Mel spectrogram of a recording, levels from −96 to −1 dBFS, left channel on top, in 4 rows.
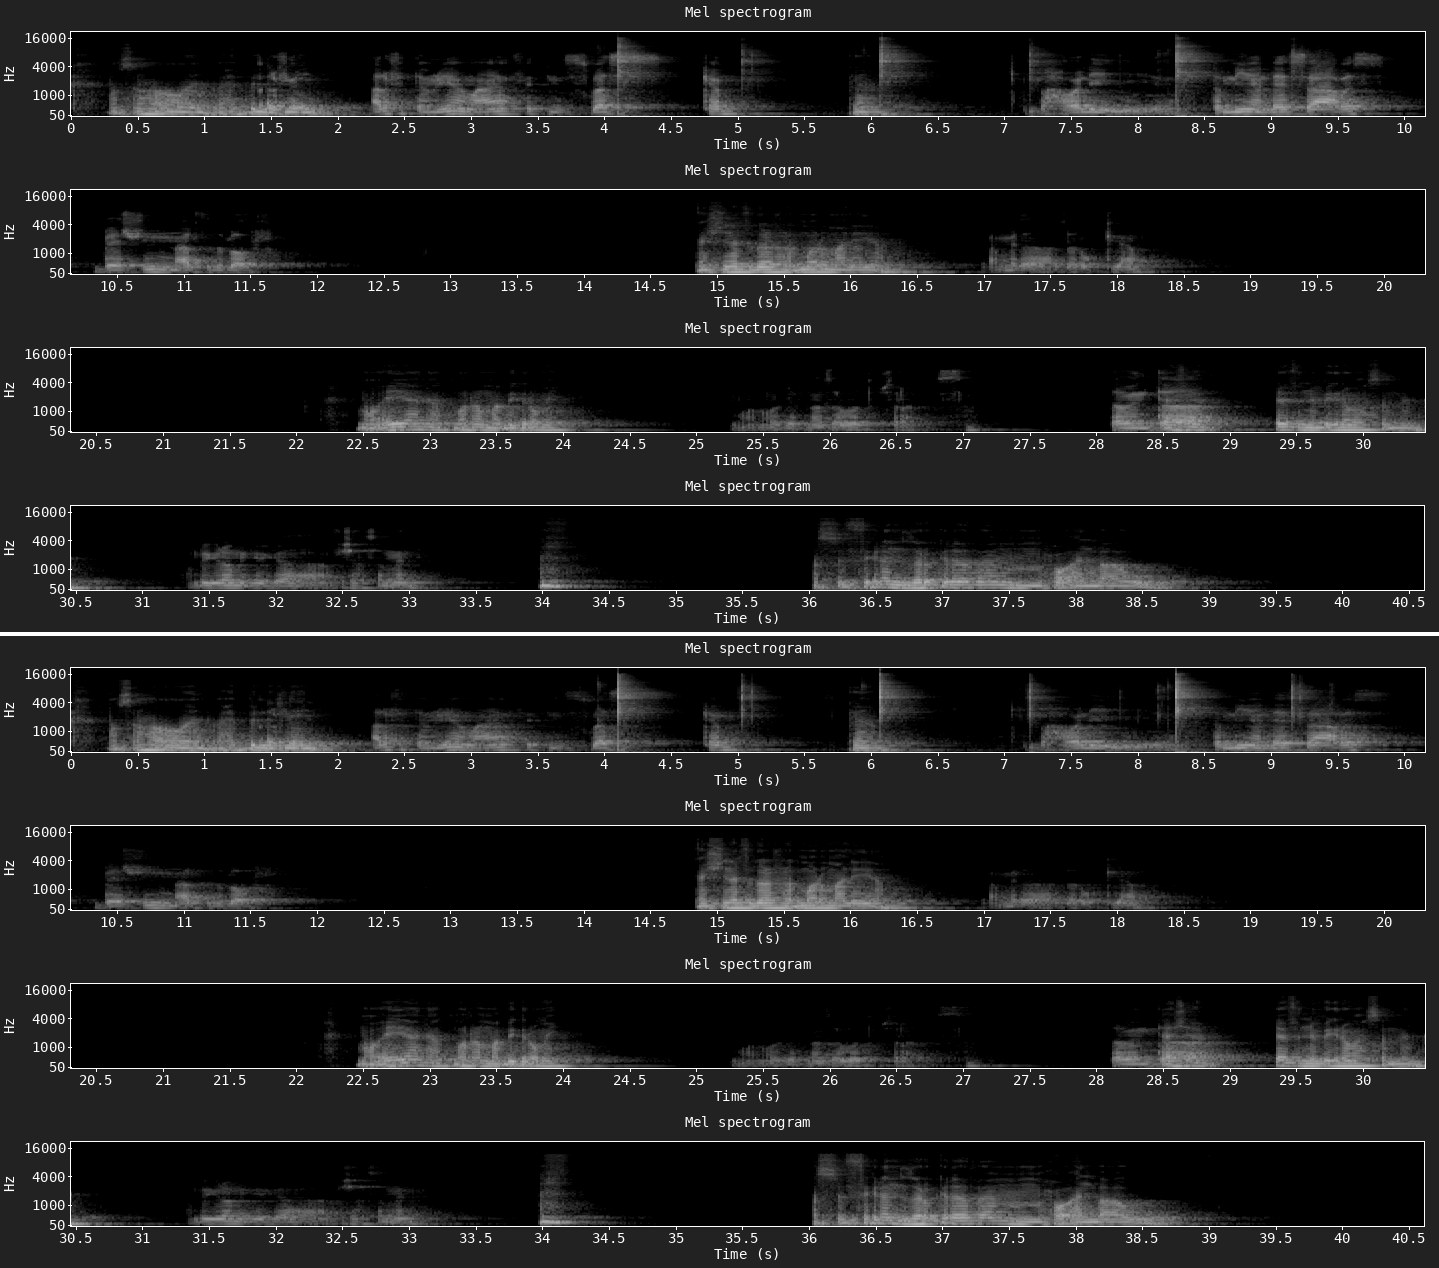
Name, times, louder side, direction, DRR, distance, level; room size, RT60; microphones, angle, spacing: voice 1, 0.0-1.9 5.8-6.1 14.8-16.4 22.4-24.0 28.5-28.8 29.3-30.5 34.0-34.2 36.0-38.7, equal, 80° right, 6 dB, 1.2 m, -40 dB
voice 2, 1.5-1.8 2.3-4.4 4.7-5.0 7.2-9.8 10.3-11.7 17.0-18.2 25.3-27.1 28.1-28.9 31.3-33.1, left 3 dB, 50° left, 9 dB, 0.7 m, -47 dB
sound 1, 3.6-4.5 4.8-9.7, right 8 dB, 60° right, 0.7 m, -47 dB
8.7 x 7.2 x 5.8 m, 1.0 s
head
